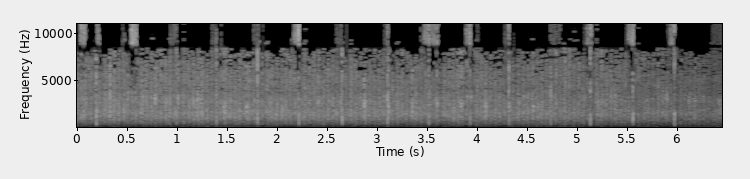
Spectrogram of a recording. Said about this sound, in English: Also, what I'd like you to do is give a round of applause for Brian Sand and the quintet that has been doing here.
